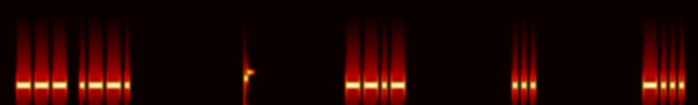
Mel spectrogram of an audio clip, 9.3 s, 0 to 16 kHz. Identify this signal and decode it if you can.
Morse code, heard as a keyed tone, about 20 wpm, spaced as for 7 wpm, 700 Hz. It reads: OP QSB
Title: Top 90 QSO Elements - 8x Character Spacing - 20wpm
